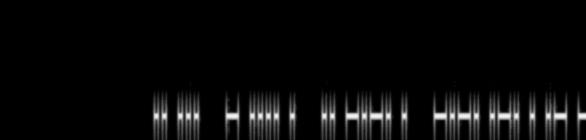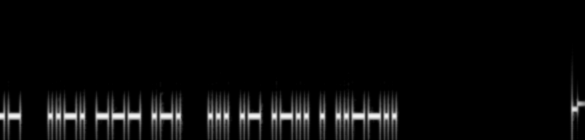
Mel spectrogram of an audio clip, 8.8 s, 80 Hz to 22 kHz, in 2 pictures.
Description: Morse code, heard as a keyed tone, about 40 wpm, 700 Hz. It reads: IS THE ICE CREAM FOR SALE?
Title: Sentences from Top 1500 Words 40wpm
